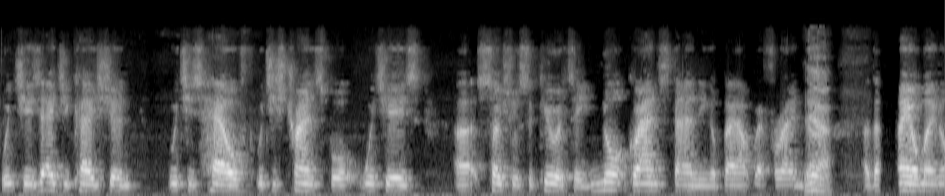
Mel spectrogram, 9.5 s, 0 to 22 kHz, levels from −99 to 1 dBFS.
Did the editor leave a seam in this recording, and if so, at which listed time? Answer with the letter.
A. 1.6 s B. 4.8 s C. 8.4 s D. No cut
D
